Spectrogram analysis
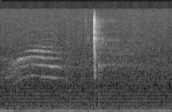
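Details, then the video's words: Female domestic cat indoors at home, very vocal since another animal in the household passed away, gives one faint, drawn-out meow that falls slightly in pitch, followed by a sharp click. "that's my cat by the way if you can hear her"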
